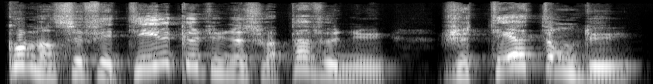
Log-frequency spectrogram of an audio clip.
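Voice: mid-range voice, very animated, moderate pace, lightly acted. A reader voicing an eager young inspector. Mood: urgent. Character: young male police inspector, quick and scheming.

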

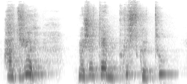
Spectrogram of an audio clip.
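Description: A woman reading aloud voices a tender, pleading young woman in soft, trembling, half-whispered tones. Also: mid-range voice, normal speed, natural voice. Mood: passionate. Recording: roomy echoing room.

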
